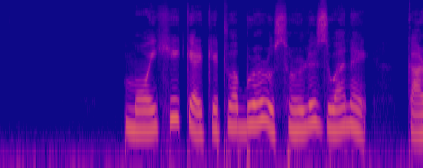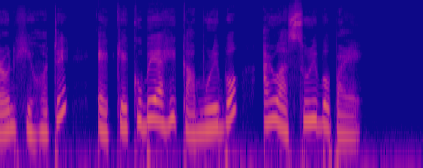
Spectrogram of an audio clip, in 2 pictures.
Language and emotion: Assamese, fearful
